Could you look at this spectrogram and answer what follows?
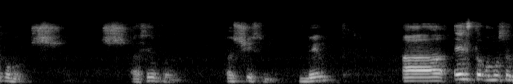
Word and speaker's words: fascismo: SC se pronuncia como así, pues, fascismo.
